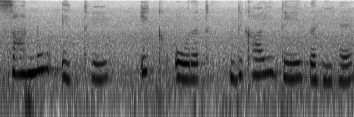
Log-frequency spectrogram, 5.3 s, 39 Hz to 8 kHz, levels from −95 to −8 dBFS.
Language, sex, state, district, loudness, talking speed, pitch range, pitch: Punjabi, female, Punjab, Kapurthala, -17 LUFS, 90 wpm, 220-280 Hz, 235 Hz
